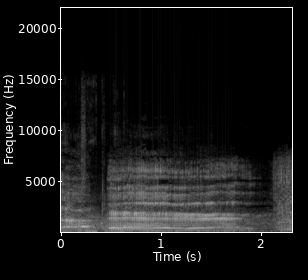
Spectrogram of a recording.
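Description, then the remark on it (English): A long, loud, croaking burp stretches out for nearly two seconds with a rough, rattling texture, followed by a brief breathy exhale at the end. “All right, here's a burp burp fart.”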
